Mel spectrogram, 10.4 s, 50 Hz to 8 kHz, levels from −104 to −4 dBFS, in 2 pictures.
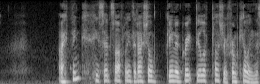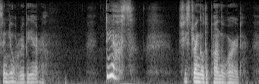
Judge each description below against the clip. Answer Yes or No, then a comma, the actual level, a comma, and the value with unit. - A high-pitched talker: No, medium, 155 Hz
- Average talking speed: Yes, average, 150 wpm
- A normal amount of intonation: No, wide, 5.8 semitones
